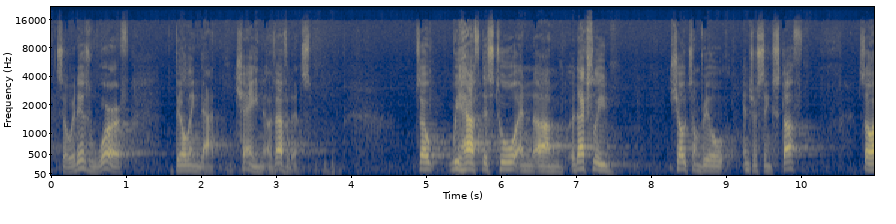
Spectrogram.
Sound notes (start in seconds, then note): none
